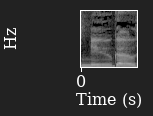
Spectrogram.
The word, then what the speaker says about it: NuGo: is it spelled okay it is spelled new goes-in-you geo slim it's new go slim but not new any W in you go slim and these I found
